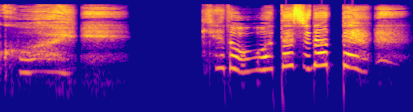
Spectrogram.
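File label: Voice encounter fear, Japanese; mayu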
